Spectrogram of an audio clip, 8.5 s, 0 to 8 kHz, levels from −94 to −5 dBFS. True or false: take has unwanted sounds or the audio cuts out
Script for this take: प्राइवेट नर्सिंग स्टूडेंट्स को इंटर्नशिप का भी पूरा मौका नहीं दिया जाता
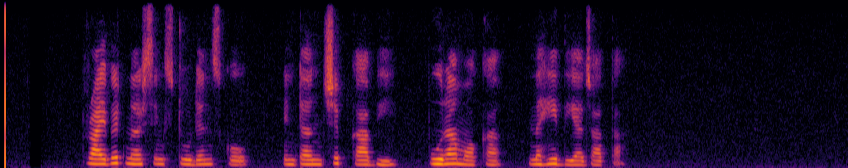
false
